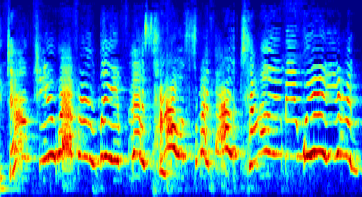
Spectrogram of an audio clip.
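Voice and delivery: piercing, very high angry screech; mother screaming. Retold or imitated. Mother scolding daughter for leaving without telling, hysterical screaming. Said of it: "screaming at me".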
